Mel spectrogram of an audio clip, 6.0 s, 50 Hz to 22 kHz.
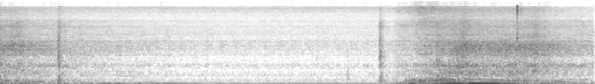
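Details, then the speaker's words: Mercedes 190E 2.0 natural gas conversion, just switched from petrol to gas. Low rumble, weak throttle blip without real pickup, then the engine dies, not powerful and won't idle; stalling from a misadjusted gas pressure reducer idle screw. "it is and it died damn worse than expected this is a natural gas you can see it's not very powerful it doesn't want to idle either this is worse than usual"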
